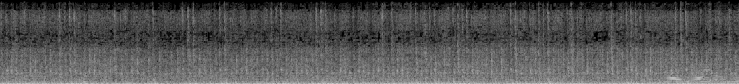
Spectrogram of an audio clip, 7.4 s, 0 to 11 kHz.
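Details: 1931 Ford Model A four-cylinder, long stored, after more ignition advance and idle turned down, exhaust hot: idles low and fairly steady with a loud rough exhaust note; running a little better, carburetor jets not yet checked.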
